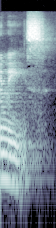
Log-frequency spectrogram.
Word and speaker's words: knees: knees the knife okay these are all k n at the beginning so no k k is silent and here got me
